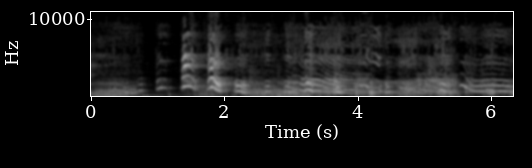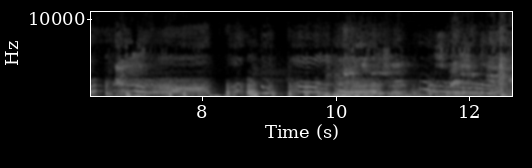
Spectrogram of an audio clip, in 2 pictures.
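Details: Presa Canario puppies whimper and coo in soft, wavering, overlapping cries as they settle to sleep; the owner thinks they may be cold.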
